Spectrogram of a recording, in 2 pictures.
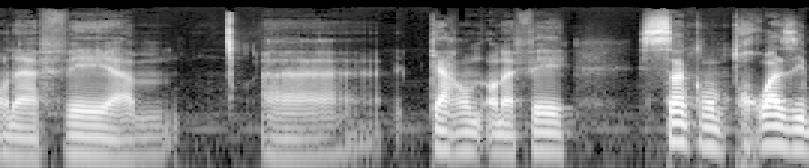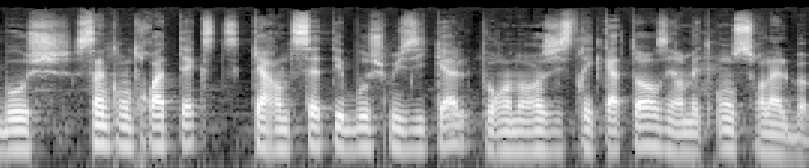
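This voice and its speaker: Very slow in pace, a man speaks at a very deep, low pitch. His pitch variation is ordinary. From Côte d'Ivoire, Togolese parents, French school system. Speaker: singer-songwriter, slam poet. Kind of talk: interview. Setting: festival backstage.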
